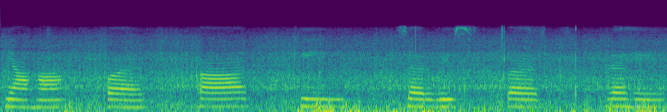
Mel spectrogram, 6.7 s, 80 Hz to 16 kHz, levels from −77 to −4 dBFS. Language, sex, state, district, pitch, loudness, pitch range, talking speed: Hindi, female, Chandigarh, Chandigarh, 200 Hz, -15 LUFS, 195-210 Hz, 70 wpm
